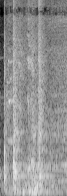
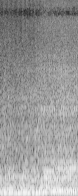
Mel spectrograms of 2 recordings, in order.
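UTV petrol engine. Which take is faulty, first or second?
first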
